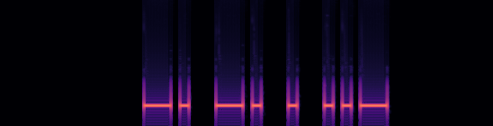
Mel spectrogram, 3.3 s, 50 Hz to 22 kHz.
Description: Morse code, heard as a keyed tone, about 20 wpm, 700 Hz. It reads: NNEU
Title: All Cut Numbers - 4-Digit 20wpm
